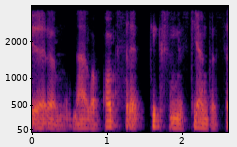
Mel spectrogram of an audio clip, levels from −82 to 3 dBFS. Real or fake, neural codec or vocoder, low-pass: fake; codec, 24 kHz, 0.9 kbps, WavTokenizer, medium music audio release; 3.6 kHz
